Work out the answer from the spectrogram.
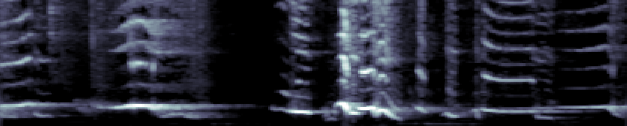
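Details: Challenging black-naped oriole sounds, a blend of Javan and Sumbawa males and females meant to provoke a lazy bird into calling: a long fluty whistle, a pause, then sharp harsh notes and a level whistled tail.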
